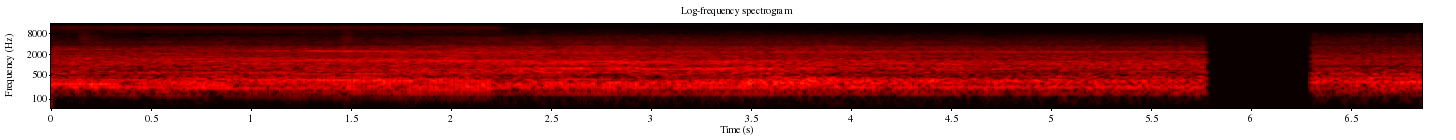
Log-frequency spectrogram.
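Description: Steady outdoor background noise. A faint high hiss stops about two seconds in, and the sound cuts out to silence for about half a second near the end.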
